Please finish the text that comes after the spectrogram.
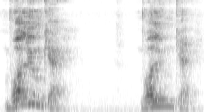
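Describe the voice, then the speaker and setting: A man's voice: sits high, very animated, moderate pace, dark tone, roomy sound. A man giving an instructional talk as an acting coach, explaining emphatically. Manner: explanatory, emphatic, repeats key phrases to demonstrate.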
